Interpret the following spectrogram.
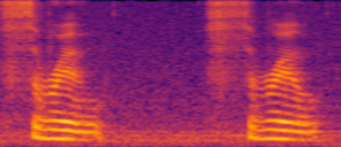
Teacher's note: begins with the unvoiced th, the r consonant, thr, and the u vowel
